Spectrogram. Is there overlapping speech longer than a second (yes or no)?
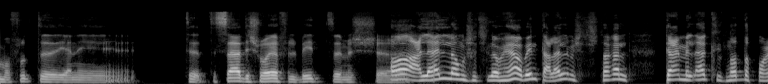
no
